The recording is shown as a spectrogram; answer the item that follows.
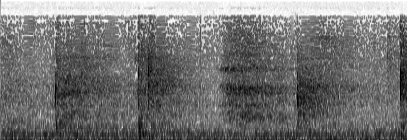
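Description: A woman's hard breathing while she exercises during a high-intensity interval: a run of forceful exhales under a second apart, over a steady low hum.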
